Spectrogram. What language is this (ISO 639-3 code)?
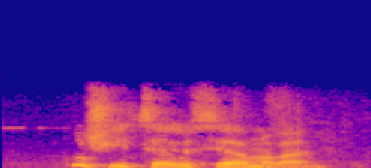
kab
